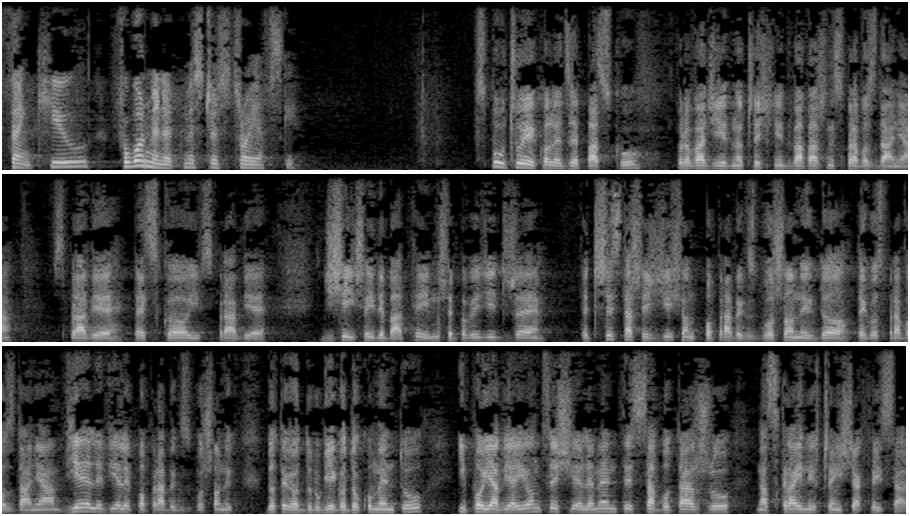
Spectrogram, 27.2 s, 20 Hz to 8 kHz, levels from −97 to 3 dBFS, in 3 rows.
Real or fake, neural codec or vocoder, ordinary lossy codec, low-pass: real; none; none; none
